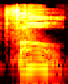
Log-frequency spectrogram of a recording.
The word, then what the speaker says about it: full: Full 不要念成 full 啊，full 舌尖抵上去。有两个 L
